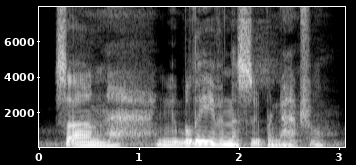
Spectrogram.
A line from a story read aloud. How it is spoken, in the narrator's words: sighed and asked me in that old southern accent of his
